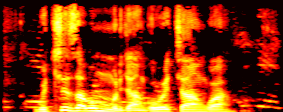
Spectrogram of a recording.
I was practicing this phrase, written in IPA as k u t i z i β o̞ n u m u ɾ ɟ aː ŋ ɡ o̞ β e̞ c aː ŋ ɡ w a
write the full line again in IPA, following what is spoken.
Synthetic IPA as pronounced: ɡ u c i z a β o̞ m u m u ɾ ɟ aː ŋ ɡ o̞ w e̞ c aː ŋ ɡ w a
